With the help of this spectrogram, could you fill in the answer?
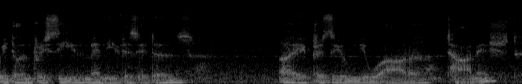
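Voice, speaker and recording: A man puts on a character voice at a moderate pace, with loud background noise behind him. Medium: video game. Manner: polite, measured, old-fashioned.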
